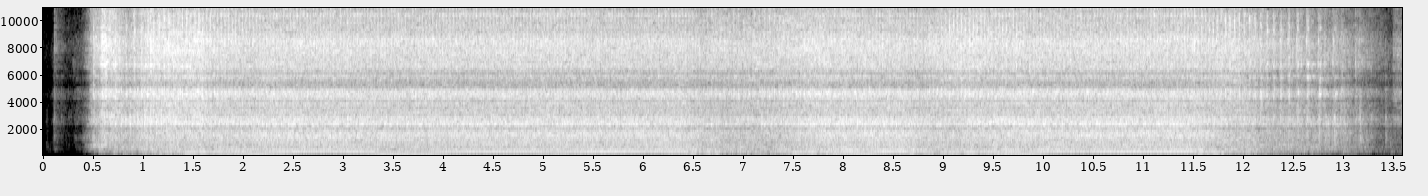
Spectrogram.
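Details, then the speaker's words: Old 1992 Wedgefield Briggs & Stratton Classic walk-behind mower, just started, running with the air filter off: even single-cylinder buzz at steady speed with brief governor dips and recoveries; runs strong and normal. "this is an old machine oh can you believe it even started look at that"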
